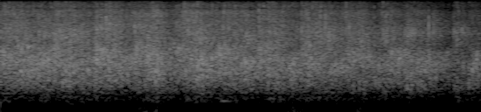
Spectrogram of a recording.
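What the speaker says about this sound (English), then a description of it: "Let's give him a round of applause." Audience applause fills a hall at a national grand final of a youth entrepreneurship pitch event, a steady, dense clapping that holds loud throughout and fades slightly at the end.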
